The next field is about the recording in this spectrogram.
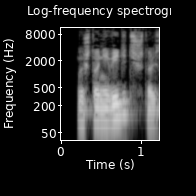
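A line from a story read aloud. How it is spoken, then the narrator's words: Angry. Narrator (Russian): сказал я зло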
